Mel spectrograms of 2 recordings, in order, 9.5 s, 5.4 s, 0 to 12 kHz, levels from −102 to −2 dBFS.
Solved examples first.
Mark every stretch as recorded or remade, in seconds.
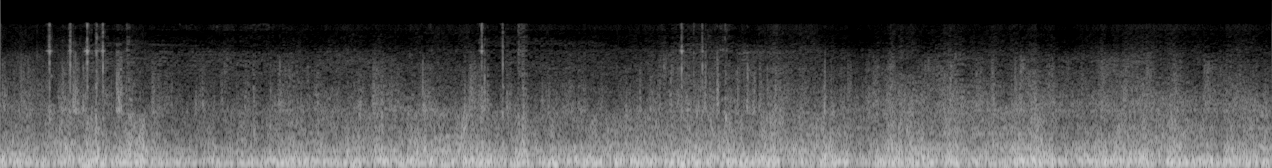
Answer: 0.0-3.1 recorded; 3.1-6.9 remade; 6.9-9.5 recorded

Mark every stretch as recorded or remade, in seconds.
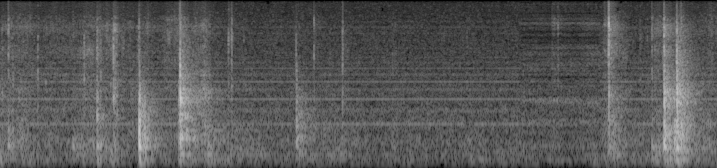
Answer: 0.0-3.9 recorded; 3.9-4.5 remade; 4.5-5.4 recorded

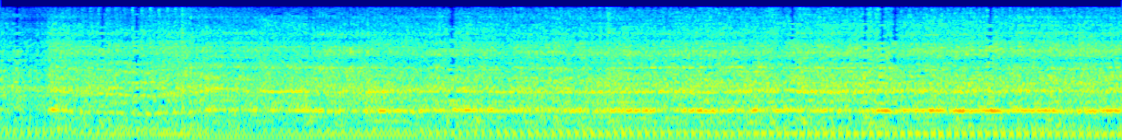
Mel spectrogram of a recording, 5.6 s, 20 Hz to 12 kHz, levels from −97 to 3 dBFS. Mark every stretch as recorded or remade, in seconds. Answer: 0.0-0.9 recorded; 0.9-2.1 remade; 2.1-5.6 recorded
